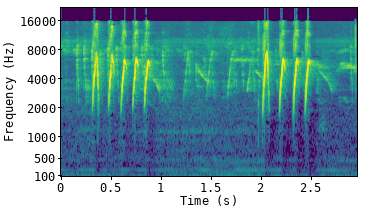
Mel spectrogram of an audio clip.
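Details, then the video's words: Close, loud Bar-winged Prinia (ciblek) song in the 'nembak belalang emas' style: two quick bursts of five and four bright, sharp, high notes, each note slightly downslurred. "BURUNG CIBLEK GACOR NEMBAK BELALANG EMAS"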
